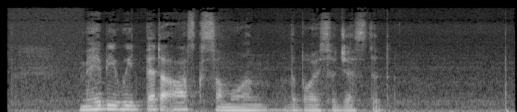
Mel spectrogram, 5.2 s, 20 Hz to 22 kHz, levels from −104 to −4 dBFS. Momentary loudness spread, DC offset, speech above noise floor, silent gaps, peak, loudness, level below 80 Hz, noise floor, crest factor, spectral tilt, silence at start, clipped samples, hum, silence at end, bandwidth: 24 LU; under 0.1%; 20 dB; none; -14 dBFS; -32 LUFS; -52 dBFS; -52 dBFS; 20 dB; -5.5 dB/octave; 0.1 s; under 0.1%; none; 0 s; 16 kHz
